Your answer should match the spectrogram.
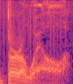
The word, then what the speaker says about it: Burwell: I'm Burwell. That's spelled B-U-R-W-E-L-L, Burwell.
